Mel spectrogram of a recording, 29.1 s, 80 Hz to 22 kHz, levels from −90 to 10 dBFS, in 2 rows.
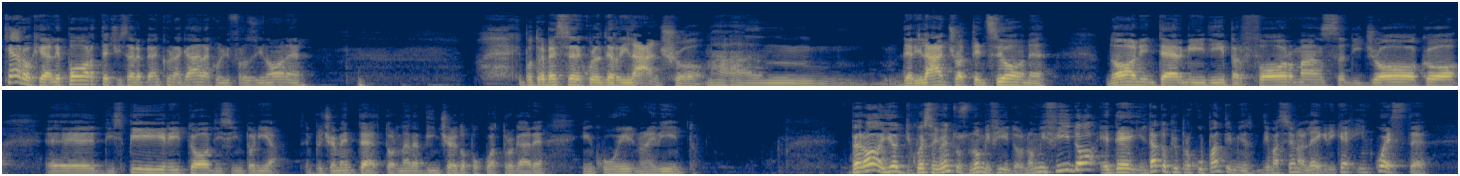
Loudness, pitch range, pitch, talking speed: -20 LUFS, 120-145 Hz, 135 Hz, 145 wpm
